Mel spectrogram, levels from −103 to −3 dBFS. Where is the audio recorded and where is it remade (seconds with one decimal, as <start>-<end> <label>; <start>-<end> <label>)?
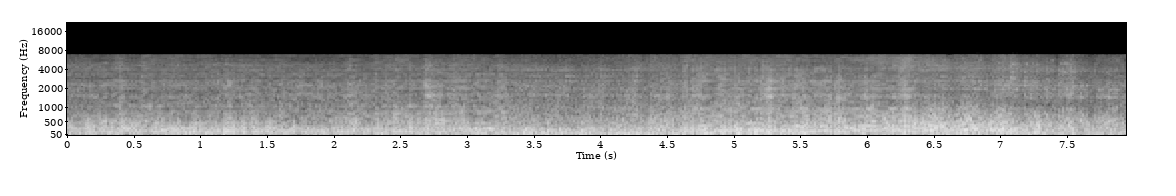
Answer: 0.0-3.3 remade; 3.3-4.6 recorded; 4.6-6.4 remade; 6.4-7.9 recorded

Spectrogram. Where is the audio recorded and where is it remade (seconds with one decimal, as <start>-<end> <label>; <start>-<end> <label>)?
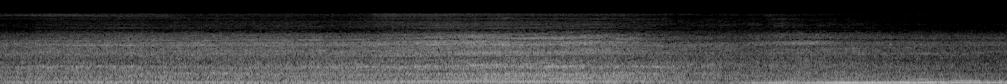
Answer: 0.0-0.7 recorded; 0.7-2.4 remade; 2.4-8.6 recorded; 8.6-9.5 remade; 9.5-10.1 recorded

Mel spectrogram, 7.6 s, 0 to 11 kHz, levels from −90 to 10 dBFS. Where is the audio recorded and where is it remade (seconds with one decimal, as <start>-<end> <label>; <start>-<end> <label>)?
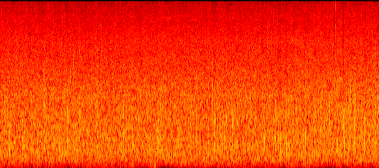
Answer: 0.0-2.6 recorded; 2.6-3.8 remade; 3.8-5.6 recorded; 5.6-7.0 remade; 7.0-7.6 recorded

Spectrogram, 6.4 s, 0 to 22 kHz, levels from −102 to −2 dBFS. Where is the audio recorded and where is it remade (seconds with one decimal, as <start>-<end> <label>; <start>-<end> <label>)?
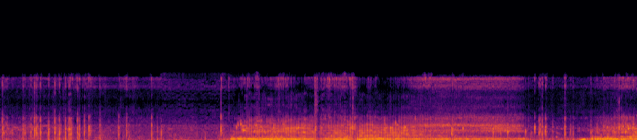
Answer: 0.0-0.7 recorded; 0.7-4.3 remade; 4.3-6.4 recorded

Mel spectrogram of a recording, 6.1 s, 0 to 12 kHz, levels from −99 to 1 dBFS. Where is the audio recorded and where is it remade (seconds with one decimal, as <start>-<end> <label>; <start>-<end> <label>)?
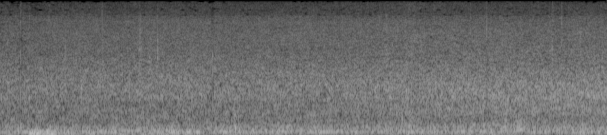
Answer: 0.0-0.4 recorded; 0.4-3.5 remade; 3.5-6.1 recorded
